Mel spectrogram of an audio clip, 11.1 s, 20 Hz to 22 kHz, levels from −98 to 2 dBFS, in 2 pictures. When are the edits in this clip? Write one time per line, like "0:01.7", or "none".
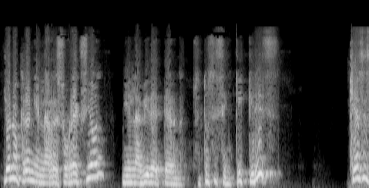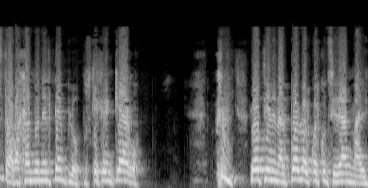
0:01.7
0:08.6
